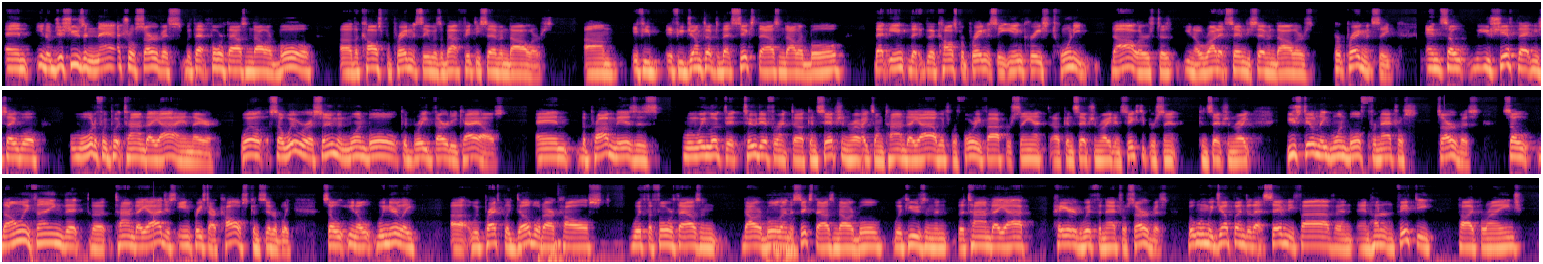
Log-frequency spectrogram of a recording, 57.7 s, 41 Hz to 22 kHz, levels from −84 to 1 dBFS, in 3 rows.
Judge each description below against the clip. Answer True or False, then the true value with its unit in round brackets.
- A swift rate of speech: False (180 wpm)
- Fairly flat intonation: False (3.7 semitones)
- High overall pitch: False (135 Hz)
